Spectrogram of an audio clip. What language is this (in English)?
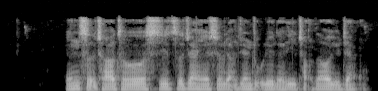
Chinese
